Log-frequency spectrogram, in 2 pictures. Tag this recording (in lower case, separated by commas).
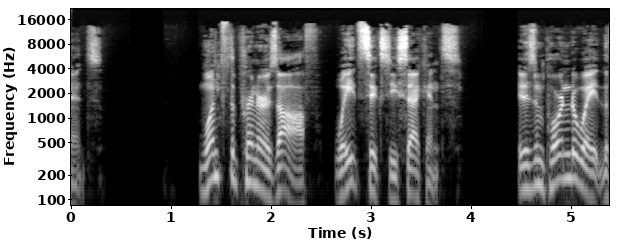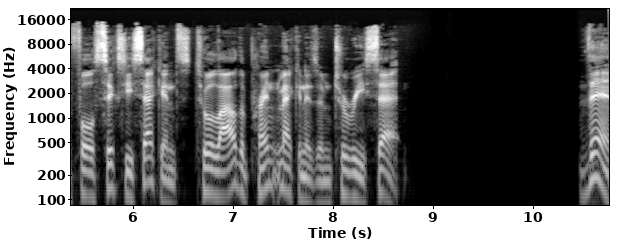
speech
